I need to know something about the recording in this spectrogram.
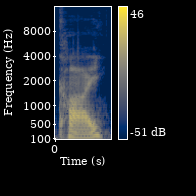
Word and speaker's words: chi: So first, this symbol here that looks kind of like an X is actually the Greek letter chi. So it's spelled C-H-I, and this notation you read as chi-square, right?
